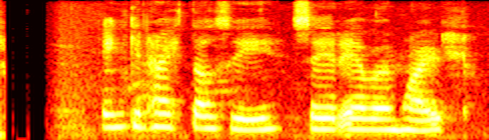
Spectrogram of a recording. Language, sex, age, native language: Icelandic, female, 12, Icelandic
